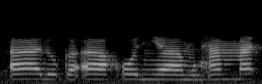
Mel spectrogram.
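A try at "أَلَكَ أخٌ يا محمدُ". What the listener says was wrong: Sekali lagi, alaka akhun. Ya Muhammadu, hidupkan dalnya.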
